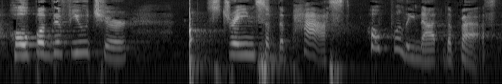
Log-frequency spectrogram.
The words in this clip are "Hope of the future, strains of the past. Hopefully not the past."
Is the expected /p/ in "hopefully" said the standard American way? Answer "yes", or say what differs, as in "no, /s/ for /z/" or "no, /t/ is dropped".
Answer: yes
